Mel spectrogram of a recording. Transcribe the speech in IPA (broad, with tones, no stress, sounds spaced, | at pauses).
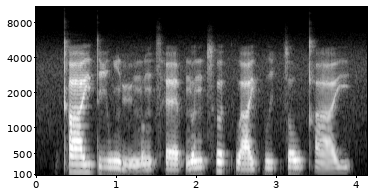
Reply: kʰ aː˥ j t̪ iː˧ w ŋ yː˨˩ n̪ ʊ˨ ŋ t͡sʰ ɛː˨ p̚ n̪ ɵ˧ n t͡sʰ ɵ˥ t̚ kʷ aː˨˧ j kʷ iː˧ k̚ s o˥ w kʰ aː˨ j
